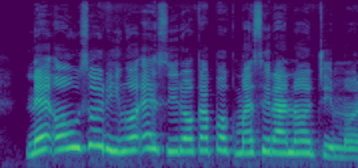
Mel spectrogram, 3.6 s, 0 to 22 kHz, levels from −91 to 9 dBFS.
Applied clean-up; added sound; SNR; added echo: none; none; none; none.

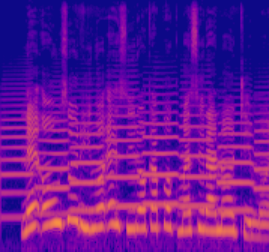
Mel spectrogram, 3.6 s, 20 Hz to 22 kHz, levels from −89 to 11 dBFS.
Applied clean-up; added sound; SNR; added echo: none; Trumpet; 9 dB; none.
